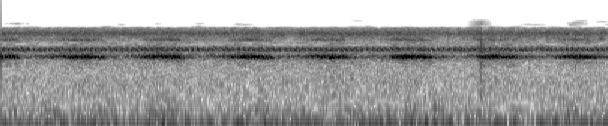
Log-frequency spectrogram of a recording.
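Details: Crickets singing in a nighttime setting with breeze, a soothing sleep soundscape; bursts of high pulsed chirps repeat roughly every half second over a constant shrill insect hum and gentle wind-like noise.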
